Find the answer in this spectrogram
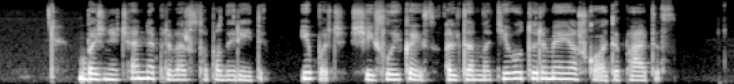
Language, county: Lithuanian, Telšiai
